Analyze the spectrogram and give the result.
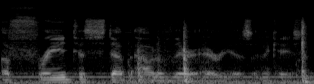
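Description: A man talks at a fairly slow pace, with audible room echo and noticeable background noise around him. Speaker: student podcast host. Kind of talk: casual chat.

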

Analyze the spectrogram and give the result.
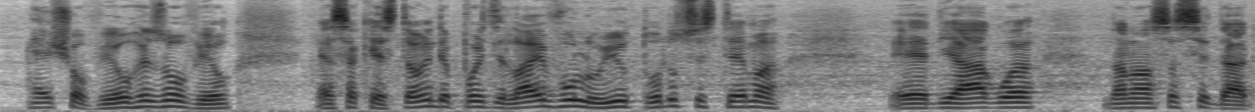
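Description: Over noticeable background noise, a man with a medium pitch talks at a moderate pace with long, frequent pauses, very even loudness and fairly even intonation. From Brazil, Indaiatuba (São Paulo state). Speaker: mayor. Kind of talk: radio interview. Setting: radio studio.

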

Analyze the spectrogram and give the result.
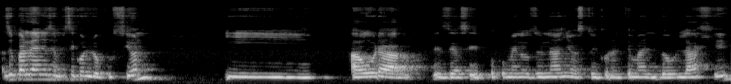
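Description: A woman's moderate pace and very even loudness. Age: 30s. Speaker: advertising creative and voice-over artist. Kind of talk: interview.

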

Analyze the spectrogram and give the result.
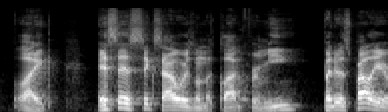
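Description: A man talks in a fairly high voice with vocal fry. His pitch swings very widely. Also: very clean recording, silent background. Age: 20s. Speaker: video game podcast co-host. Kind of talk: casual chat.

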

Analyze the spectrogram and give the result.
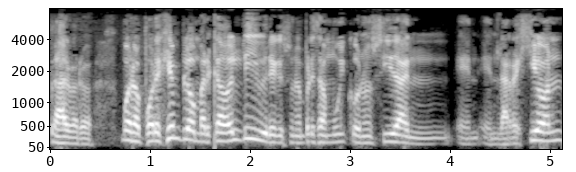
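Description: A man talks at a fairly quick pace and fairly high pitch in an ordinary speaking voice. His intonation is lively, with big swings in loudness. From Argentina. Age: 40s. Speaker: accountant and fintech consultant. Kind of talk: interview.

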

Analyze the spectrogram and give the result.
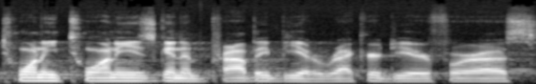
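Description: Speaking at a moderate pace, a man with an American accent has a bright, sharp tone. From northern Michigan, US. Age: 40s. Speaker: entrepreneur in landscape architecture. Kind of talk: personal storytelling talk.

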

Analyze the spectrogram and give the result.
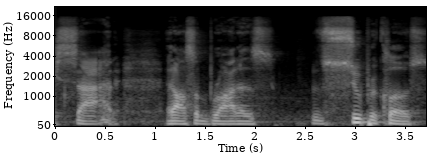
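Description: Speaking at a very slow pace, a man keeps his intonation fairly even. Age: 20s. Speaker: podcast co-host. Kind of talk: casual chat.

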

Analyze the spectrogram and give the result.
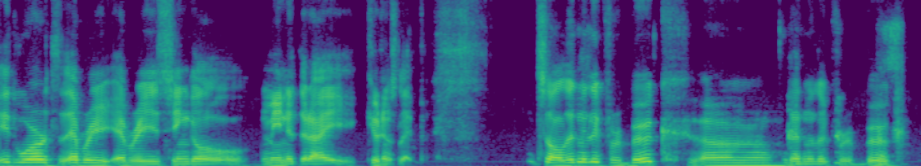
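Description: A man talks at a fairly slow pace in a Spanish accent. His pitch is medium and his intonation fairly even. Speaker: podcast host running an English reading club. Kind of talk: casual chat.

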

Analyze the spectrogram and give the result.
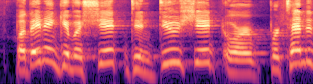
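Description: A man speaks in a raised, projected voice with a bright, sharp tone and very wide pitch swings. His pace is moderate, and the recording is very clean with a silent background. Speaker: veteran podcaster. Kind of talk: angry rant. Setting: home with dog barking. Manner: loud, profane, aggressive; heated, repetitive, stumbling over words.

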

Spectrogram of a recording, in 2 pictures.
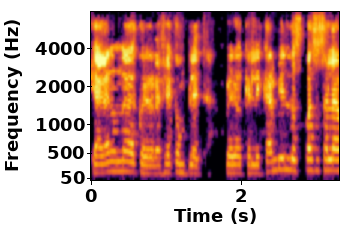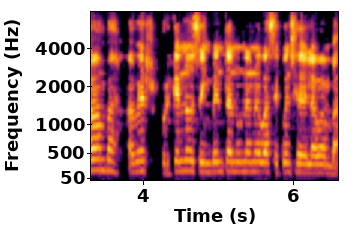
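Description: Speaking with high pitch and fairly even intonation, a man keeps a moderate pace. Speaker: podcast co-host, folk dancer. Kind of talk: casual chat. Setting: home.

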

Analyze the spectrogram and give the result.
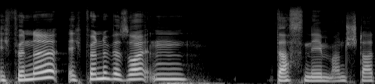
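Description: Lively intonation at a fairly slow pace. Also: woman. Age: 20s. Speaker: podcast co-host. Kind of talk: casual chat.

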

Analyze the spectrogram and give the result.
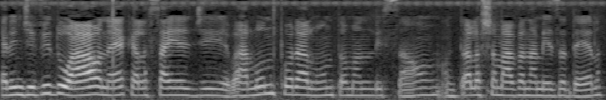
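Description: Speaking at a moderate pace, a woman uses an ordinary speaking voice pitched in the middle range. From rural Brazil. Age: 50s. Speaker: mother recalling her schooldays. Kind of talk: interview.

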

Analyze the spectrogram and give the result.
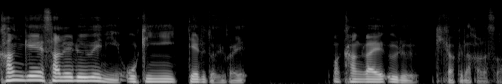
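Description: At a moderate pace, a man speaks at a medium pitch in a dark, mellow tone, with very wide pitch swings, big swings in loudness and a dry, close sound with no echo. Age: 40s. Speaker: local podcast host and DJ. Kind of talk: casual chat. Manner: animated.

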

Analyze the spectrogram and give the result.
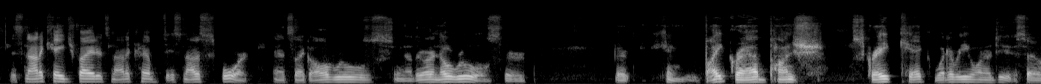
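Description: A man with an Upper Midwest accent speaks at a moderate pace in a medium pitch, with ordinary pitch variation. His loudness swings widely. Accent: Upper Midwest American. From Minnesota, South Minneapolis. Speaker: tactical and martial arts trainer. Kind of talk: casual interview.

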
